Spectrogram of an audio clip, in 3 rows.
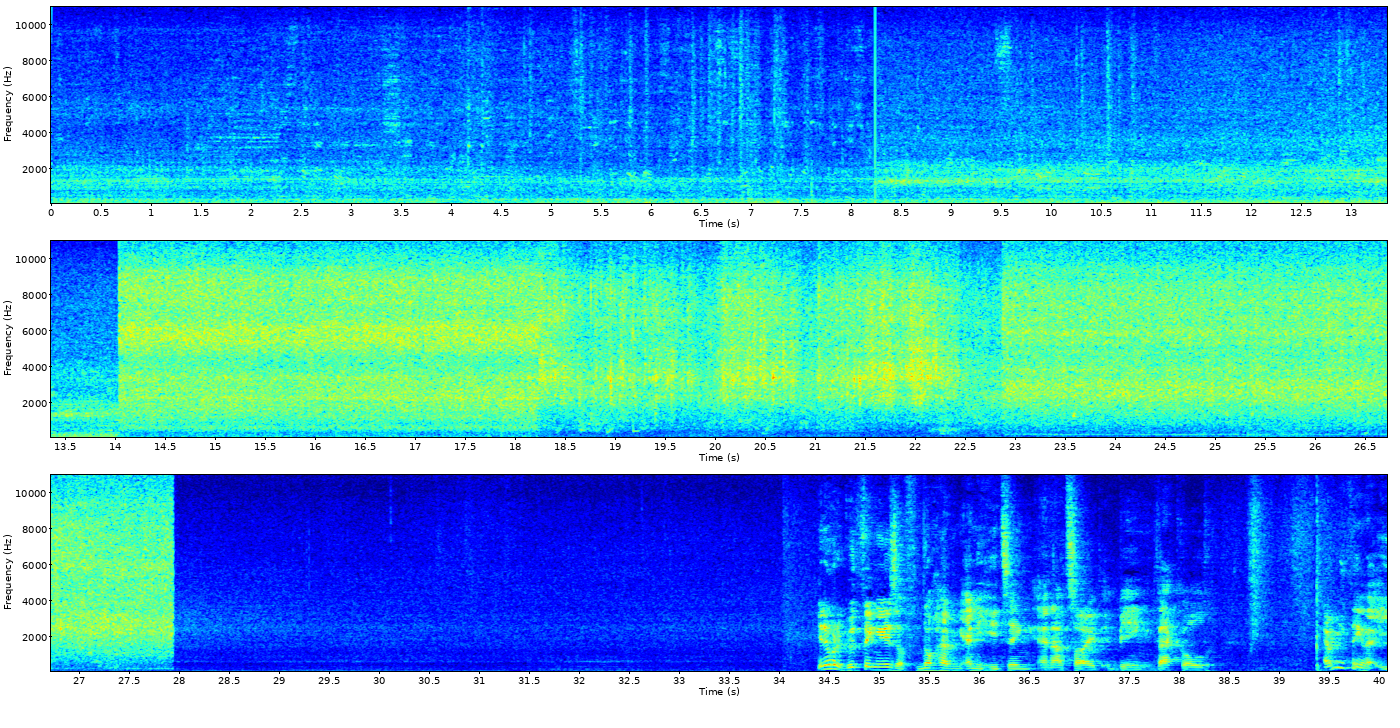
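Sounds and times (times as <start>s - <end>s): car engine and road hum: 0.0s - 34.5s
stream rushing over rocks: 14.0s - 28.0s
low hum: 22.9s - 34.7s.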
